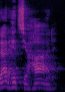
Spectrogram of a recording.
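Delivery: put-on, low-pitched New England accent. Retelling what a man behind them said to his wife during a sermon, New England accent. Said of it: "in the New England accent way".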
